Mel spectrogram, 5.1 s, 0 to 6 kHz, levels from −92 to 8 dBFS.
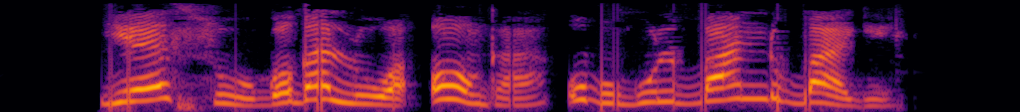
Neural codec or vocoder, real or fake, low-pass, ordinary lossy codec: none; real; 5.4 kHz; MP3, 32 kbps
